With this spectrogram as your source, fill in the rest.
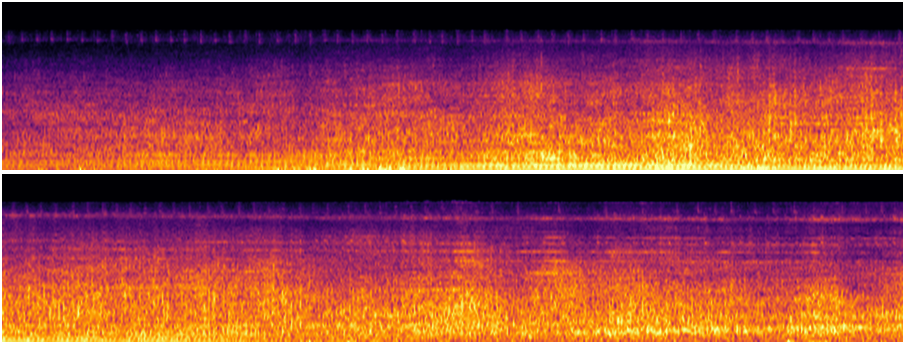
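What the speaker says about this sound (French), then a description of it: "Je laisse passer l'hélicoptère." A helicopter passes overhead, its loud steady rotor thrum and engine whine filling the scene continuously and growing slightly stronger midway.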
